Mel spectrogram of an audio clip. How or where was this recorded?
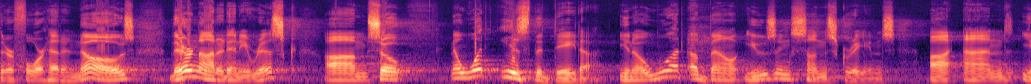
large echoing room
